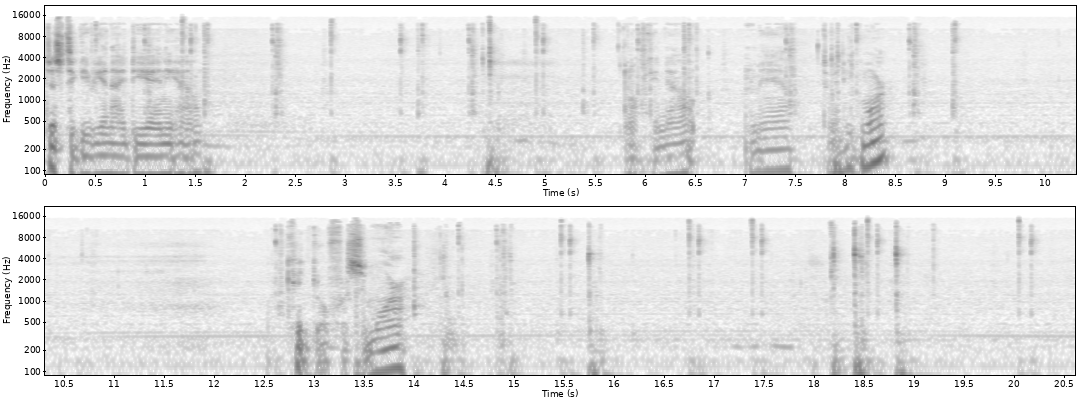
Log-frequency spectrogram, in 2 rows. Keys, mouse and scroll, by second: 0.4 scroll up 1, 0.5 middle click, 1.4 click, 1.6 middle click, 2.9 click, 3.8 middle click, 4.5 alt+a, 4.9 click, 5.5 middle click, 6.1 scroll down 1, 6.5 middle click, 8.0 alt+a, 8.1 middle click, 9.1 middle click, 13.4 KP_1, 14.1 scroll up 3, 14.4 shift+middle click, 15.5 click, 15.8 g, 17.4 click, 18.5 shift+d, 18.8 g.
